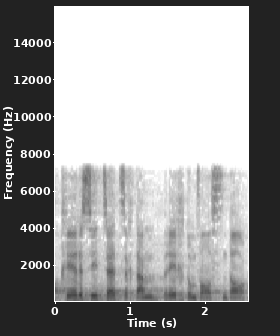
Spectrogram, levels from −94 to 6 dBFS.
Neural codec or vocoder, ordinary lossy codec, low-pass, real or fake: none; none; 7.2 kHz; real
